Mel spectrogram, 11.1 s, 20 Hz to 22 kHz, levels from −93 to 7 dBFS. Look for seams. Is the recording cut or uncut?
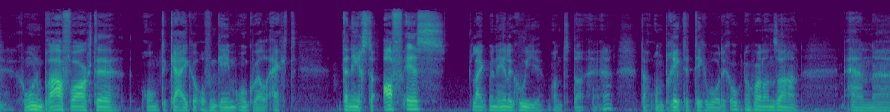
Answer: uncut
